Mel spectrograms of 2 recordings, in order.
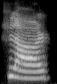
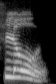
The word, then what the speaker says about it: flour: sugar milk cotton flour now it is not Flor let me help you with the pronunciation as well it's not floor it's FL that that is the reason why it is taken as homophone it is actually a homophone because when we say a flow this FL is also a FL so this is a homophone so FL is the right pronunciation then comes wheat cement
